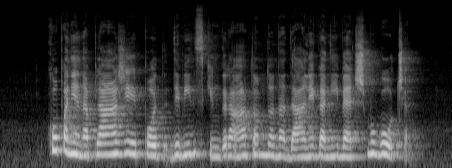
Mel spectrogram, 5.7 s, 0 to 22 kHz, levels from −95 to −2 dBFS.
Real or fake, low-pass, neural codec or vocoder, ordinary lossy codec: real; 19.8 kHz; none; none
